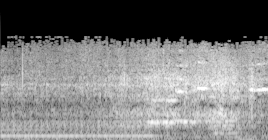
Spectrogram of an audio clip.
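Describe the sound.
A car arrives, its engine a steady low rumble that shifts partway through and keeps going to the end.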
